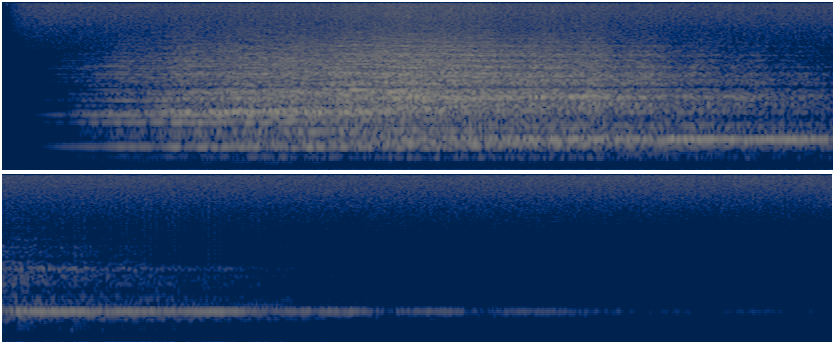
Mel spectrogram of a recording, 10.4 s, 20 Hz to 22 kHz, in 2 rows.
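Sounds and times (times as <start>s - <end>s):
ambient sentient moan: 0.4s - 8.0s.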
